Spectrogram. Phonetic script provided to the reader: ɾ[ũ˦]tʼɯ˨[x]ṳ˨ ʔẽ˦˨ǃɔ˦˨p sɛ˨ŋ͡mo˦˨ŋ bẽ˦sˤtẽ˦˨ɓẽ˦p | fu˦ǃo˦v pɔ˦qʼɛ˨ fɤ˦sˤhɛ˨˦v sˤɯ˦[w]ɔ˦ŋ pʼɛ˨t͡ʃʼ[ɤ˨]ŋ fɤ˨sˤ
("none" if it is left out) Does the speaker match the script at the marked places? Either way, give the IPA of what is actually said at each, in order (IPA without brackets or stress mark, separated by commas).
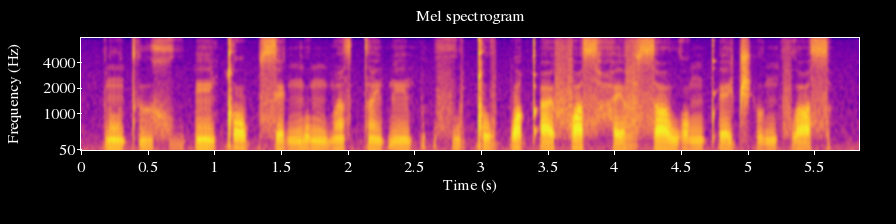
ũ˨, x, w, ɤ˨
